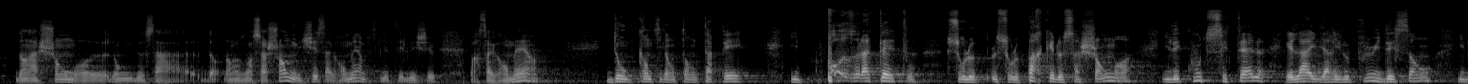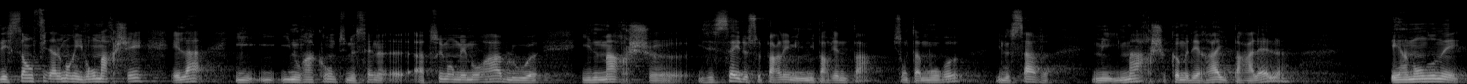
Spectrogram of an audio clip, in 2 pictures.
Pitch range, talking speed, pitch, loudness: 100-130 Hz, 205 wpm, 115 Hz, -34 LUFS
